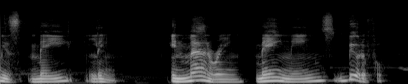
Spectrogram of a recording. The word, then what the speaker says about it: Mei-Lin: It is not a complicated name. 2 syllables, Mei-Lin. The English language contains the word mailbox. It contains mainland. It contains mayonnaise. The sounds are there. The mouth already knows how to make them.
